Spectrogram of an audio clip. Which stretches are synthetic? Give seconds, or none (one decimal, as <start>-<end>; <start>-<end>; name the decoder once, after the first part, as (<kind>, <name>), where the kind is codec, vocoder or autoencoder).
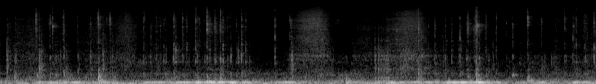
2.1-6.0 (vocoder, BigVGAN v2)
